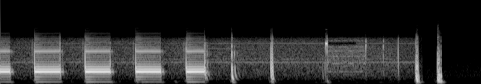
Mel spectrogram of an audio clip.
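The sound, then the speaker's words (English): A telephone trunk on a Dimension system times out after 49 seconds of reorder and hangs up: four buzzy reorder beeps give way to a string of sharp switching clicks and a short tone over faint line hiss, then the line goes silent. The tone plant is Crossbar 5. “That's because the originating register times out and normally would put the line back to dial tone. But the dimension catches that and sends a signal back to the ContelNet, which hangs up on us.”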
